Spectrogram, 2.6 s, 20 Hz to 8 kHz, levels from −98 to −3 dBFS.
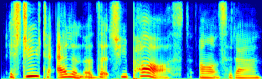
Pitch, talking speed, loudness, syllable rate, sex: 250 Hz, 205 wpm, -18 LUFS, 6.6 syllables/s, female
